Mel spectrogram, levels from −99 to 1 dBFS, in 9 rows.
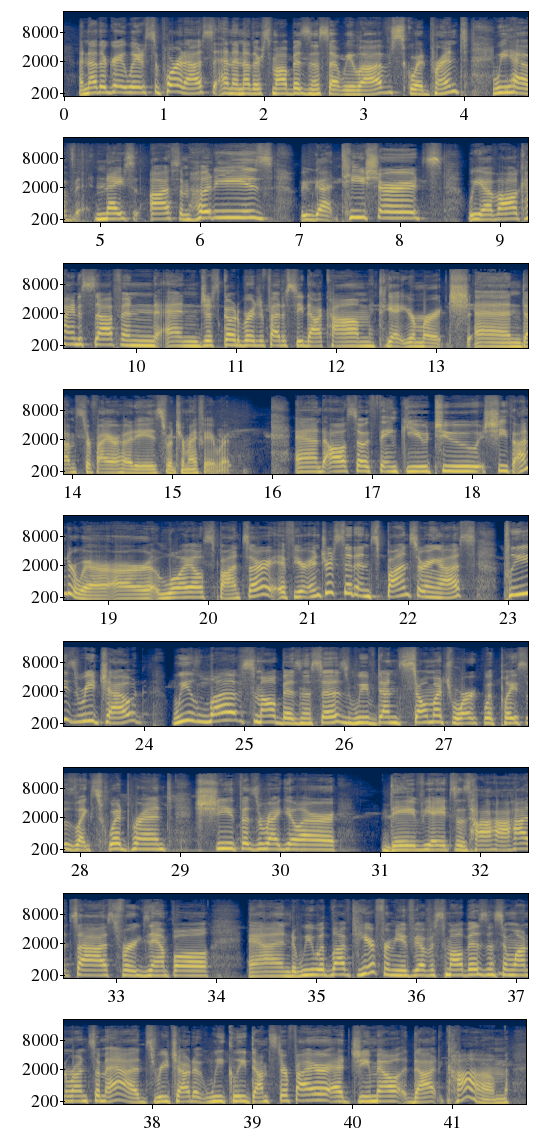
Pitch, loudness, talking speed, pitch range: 230 Hz, -16 LUFS, 170 wpm, 205-255 Hz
